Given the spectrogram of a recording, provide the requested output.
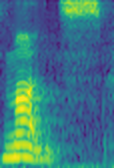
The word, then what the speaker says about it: months: s or e s we're not going to pronounce a t it's gonna be months okay just for a couple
